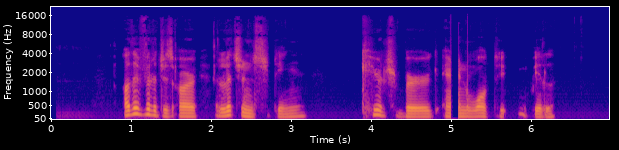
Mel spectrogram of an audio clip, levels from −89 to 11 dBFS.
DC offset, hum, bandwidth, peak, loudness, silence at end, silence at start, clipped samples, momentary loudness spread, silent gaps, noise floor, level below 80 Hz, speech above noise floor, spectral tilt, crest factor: under 0.1%; 60 Hz at -50 dBFS; 15.5 kHz; -4 dBFS; -23 LUFS; 0.7 s; 0.9 s; under 0.1%; 14 LU; none; -71 dBFS; -58 dBFS; 49 dB; -6.5 dB/octave; 20 dB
